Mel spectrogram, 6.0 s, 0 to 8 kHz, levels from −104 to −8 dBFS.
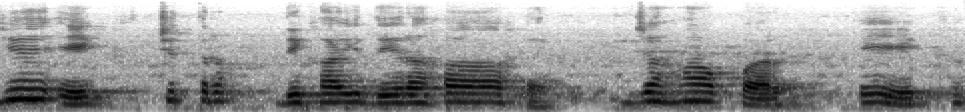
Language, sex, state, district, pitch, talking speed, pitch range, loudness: Hindi, male, Rajasthan, Bikaner, 175 Hz, 110 wpm, 160-200 Hz, -15 LUFS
